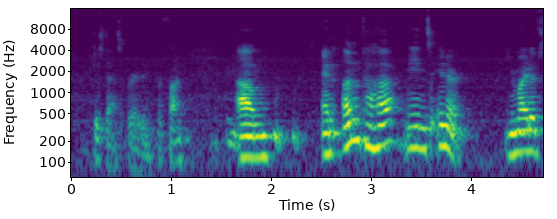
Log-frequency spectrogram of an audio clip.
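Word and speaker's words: antaḥ: So the word antaha, using a visarga, A-N in English for just now, A-N-T-A-H with a dot underneath, pronounced antaha, means inner.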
